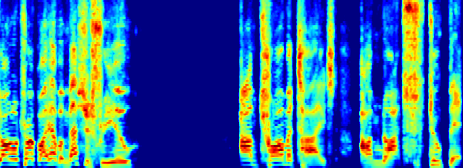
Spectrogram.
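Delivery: mock-calm forceful delivery. Retelling a message a woman gave to a man, imitating calm, powerful delivery. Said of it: "she said it so calmly".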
